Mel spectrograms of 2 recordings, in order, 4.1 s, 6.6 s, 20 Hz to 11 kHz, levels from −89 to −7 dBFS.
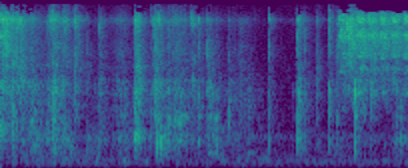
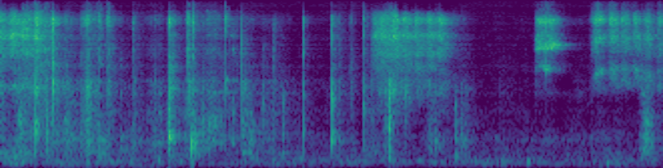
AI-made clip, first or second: second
